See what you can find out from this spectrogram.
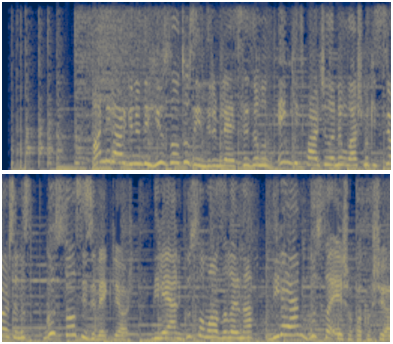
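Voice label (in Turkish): kampanya, enerjik tempolu, seslendirme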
